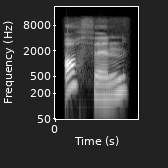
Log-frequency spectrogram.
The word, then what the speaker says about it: often: Silent T versus pronounced T. Listen, list. Castle, cattle. Fasten, fast. Often, soften.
